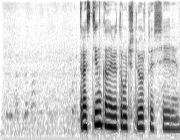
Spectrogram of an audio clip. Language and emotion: Russian, neutral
